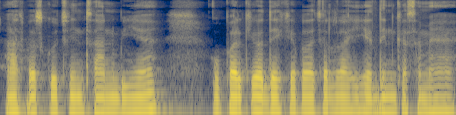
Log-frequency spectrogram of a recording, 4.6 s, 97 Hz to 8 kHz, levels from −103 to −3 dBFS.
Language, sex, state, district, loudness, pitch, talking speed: Hindi, male, Bihar, Katihar, -20 LUFS, 100 Hz, 265 wpm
